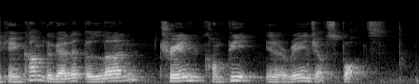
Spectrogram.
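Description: From 0.73 s to 1.62 s the speech suddenly runs about 6.2% fast and rises by roughly a semitone (104 cents), then drops back to normal pitch and pace. This is a drift correction step, likely from clock-matching software changing its playback rate in one jump to rebalance its buffer. On a spectrogram the harmonic lines shift upward together and return abruptly at both edges, and the waveform's periods visibly shorten over that stretch.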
